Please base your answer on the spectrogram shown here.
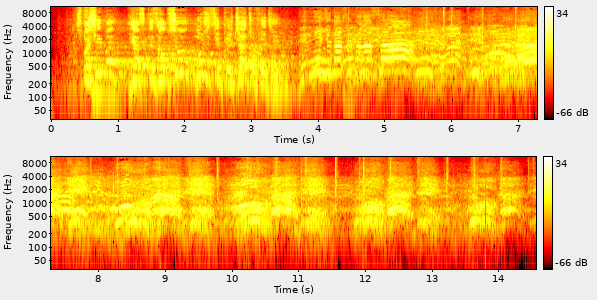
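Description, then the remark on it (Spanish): A large crowd of workers at a vehicle factory in Belarus shouts together at Lukashenko that he must resign, many raised voices overlapping into a loud, continuous roar with rising and falling yells throughout, no single voice standing apart. “Y este lunes, después de que Lukashenko dijera en una fábrica de vehículos que no entregará el poder y prometiera cambios constitucionales, los trabajadores le gritaron que debe dimitir, según este vídeo publicado por The Guardian.”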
